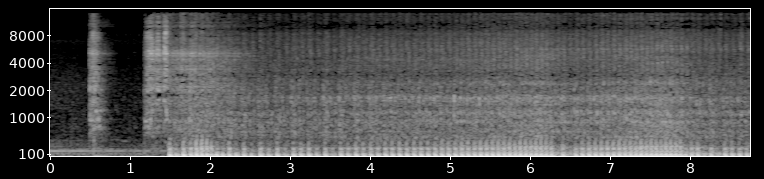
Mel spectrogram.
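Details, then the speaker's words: Honda CRF150 with a racing camshaft, gaskets replaced and the oil pump tested, first start after rebuild: catches on the first crank and settles into a quick, even single-cylinder thump with no ticking or rattle, smooth. "Halus ya suaranya teman-teman. Mantap."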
